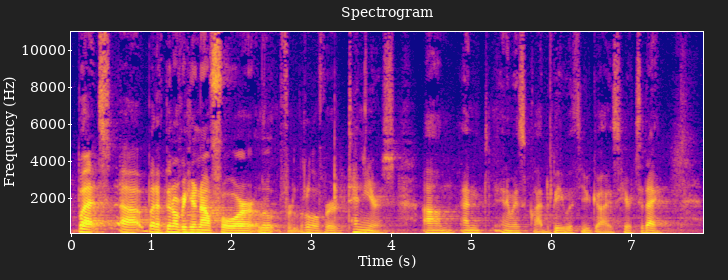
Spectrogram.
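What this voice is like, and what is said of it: Faint American accent. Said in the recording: “Originally from America, as you can probably hear in my voice a little bit. It's muddied now.”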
